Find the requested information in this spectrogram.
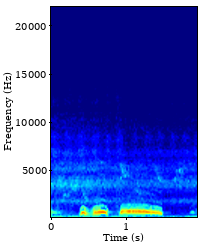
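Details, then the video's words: Single coo phrase from a spotted dove of the 'thổ đồng' voice style, meant to stir other doves into calling: two short clipped notes followed by one drawn-out, slightly descending hoot. "Cu gáy Gù,Thúc giọng THỔ ĐỒNG kích mồi tập bổi rất hiệu quả/Cu gáy Giọng Thổ Đồng kích bổi nhanh gáy"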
